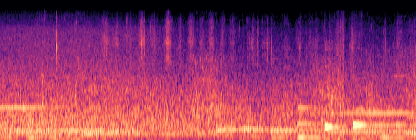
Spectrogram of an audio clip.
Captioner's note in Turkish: Balık temizleme sesi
